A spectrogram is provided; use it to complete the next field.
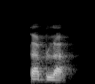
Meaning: third-person singular past historic of tabler
- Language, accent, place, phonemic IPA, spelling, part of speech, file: French, France, Lyon, /ta.bla/, tabla, verb, LL-Q150 (fra)-tabla.wav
